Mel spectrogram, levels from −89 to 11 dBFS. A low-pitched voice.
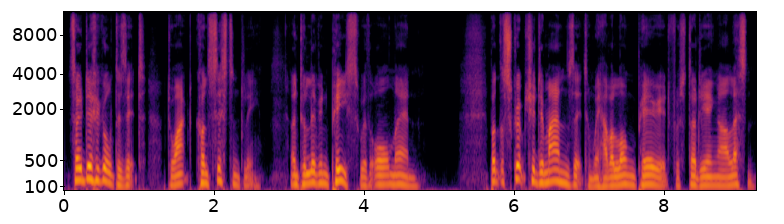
Yes: low, 130 Hz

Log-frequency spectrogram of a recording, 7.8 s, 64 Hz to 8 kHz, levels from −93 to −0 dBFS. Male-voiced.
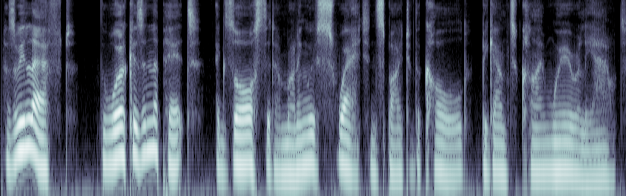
Yes: male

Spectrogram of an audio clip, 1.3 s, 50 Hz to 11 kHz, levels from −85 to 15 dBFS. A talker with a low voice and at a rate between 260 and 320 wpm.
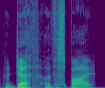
No: very low, 95 Hz; fast, 225 wpm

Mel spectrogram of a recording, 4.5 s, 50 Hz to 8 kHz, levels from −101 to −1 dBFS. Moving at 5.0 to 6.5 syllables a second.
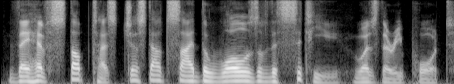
No: 4.5 syllables/s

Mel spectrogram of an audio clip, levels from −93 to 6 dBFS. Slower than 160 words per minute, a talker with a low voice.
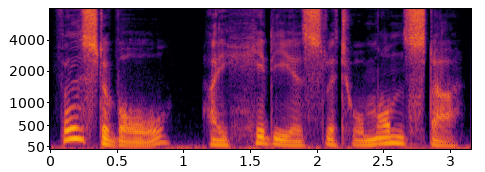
Yes: slow, 135 wpm; low, 105 Hz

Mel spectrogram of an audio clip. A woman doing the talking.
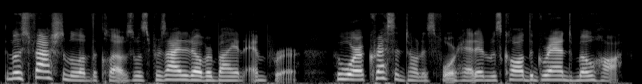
Yes: female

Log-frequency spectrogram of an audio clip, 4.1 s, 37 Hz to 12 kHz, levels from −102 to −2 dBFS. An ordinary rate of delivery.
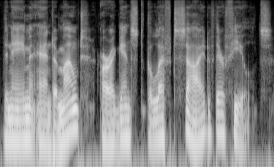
Yes: average, 175 wpm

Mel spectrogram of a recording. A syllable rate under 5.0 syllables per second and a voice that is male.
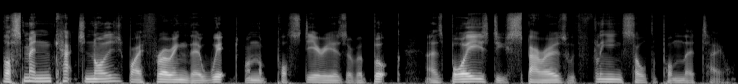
Yes: 4.6 syllables/s; male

